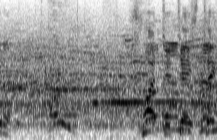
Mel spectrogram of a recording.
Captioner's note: crowd cheering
